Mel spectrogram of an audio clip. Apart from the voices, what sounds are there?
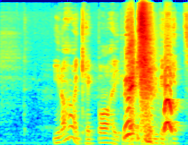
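sneeze into microphone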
